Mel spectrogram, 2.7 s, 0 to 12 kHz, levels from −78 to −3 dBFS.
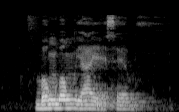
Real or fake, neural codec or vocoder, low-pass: real; none; 7.2 kHz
